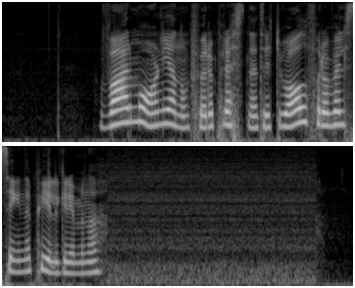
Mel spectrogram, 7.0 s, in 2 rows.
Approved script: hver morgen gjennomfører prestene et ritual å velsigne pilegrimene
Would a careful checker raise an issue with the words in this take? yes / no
yes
